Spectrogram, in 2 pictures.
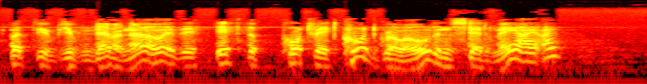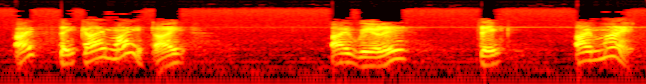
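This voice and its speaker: Vain, evasive young gentleman for old radio drama: highish, very animated, halting delivery. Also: slightly rough, exaggerated voice. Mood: hesitant. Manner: stammering, hesitant. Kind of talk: 1970s radio drama acting. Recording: dull lo-fi old radio broadcast.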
